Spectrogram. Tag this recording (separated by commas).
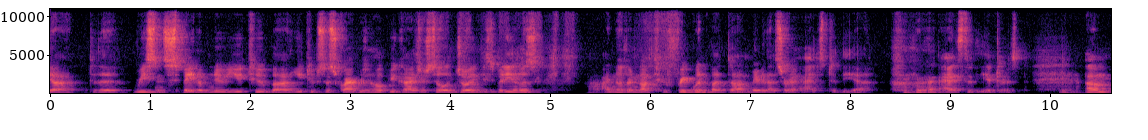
Speech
